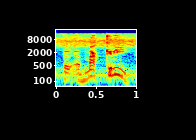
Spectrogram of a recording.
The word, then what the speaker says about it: Macri: pronunciação francesa, né? Macri, né?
